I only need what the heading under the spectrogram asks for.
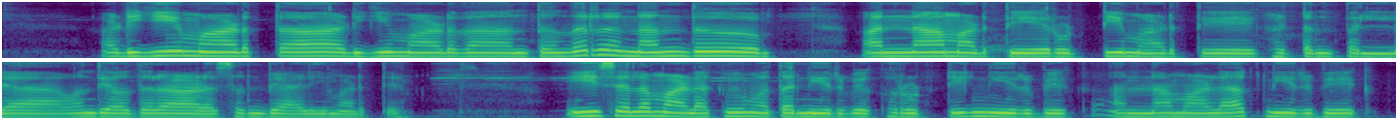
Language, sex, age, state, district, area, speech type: Kannada, female, 18-30, Karnataka, Bidar, urban, spontaneous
